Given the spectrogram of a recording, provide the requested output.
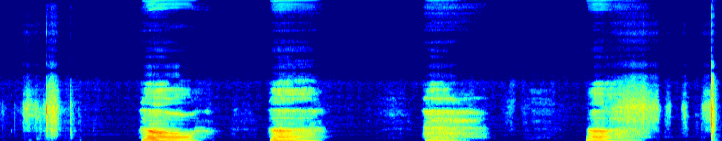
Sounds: Sigh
